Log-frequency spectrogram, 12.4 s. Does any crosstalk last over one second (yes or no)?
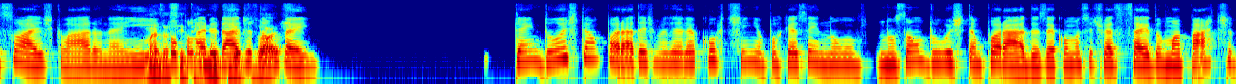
yes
